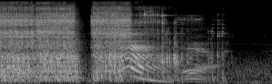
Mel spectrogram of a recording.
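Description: An air impact drill works on the 22mm top nut of a John Deere LA145 riding lawnmower deck, a loud continuous rattling whir that briefly cuts out, then winds down with falling pitch sweeps before stopping.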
